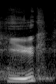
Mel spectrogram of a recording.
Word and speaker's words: hygge: I'm reliably informed by YouTube that that is how you pronounce H-Y-G-G-E in Danish, Hyug.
